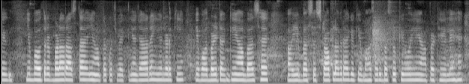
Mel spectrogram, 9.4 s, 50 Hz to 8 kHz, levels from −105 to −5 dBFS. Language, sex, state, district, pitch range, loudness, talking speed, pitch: Hindi, female, Bihar, Lakhisarai, 195-205 Hz, -21 LUFS, 260 wpm, 200 Hz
